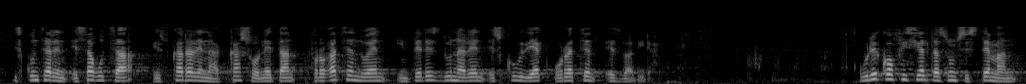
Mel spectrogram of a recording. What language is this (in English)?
Basque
